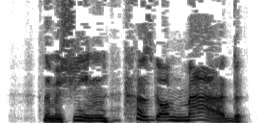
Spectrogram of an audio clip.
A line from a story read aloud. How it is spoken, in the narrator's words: he wailed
